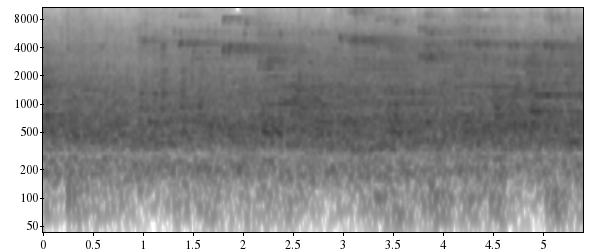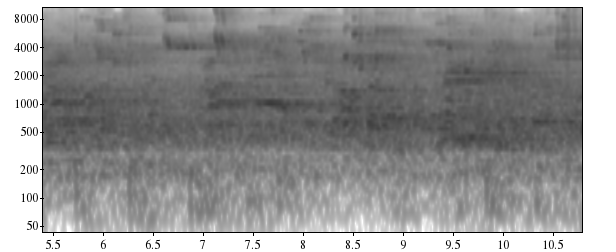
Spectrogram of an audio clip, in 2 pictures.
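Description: Basketball being dribbled on a hardwood court during live play, under the steady murmur of an arena crowd and players' calls, echoing in a large hall.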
